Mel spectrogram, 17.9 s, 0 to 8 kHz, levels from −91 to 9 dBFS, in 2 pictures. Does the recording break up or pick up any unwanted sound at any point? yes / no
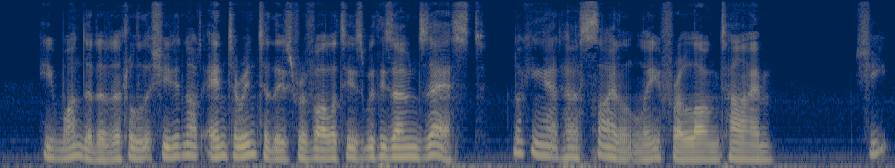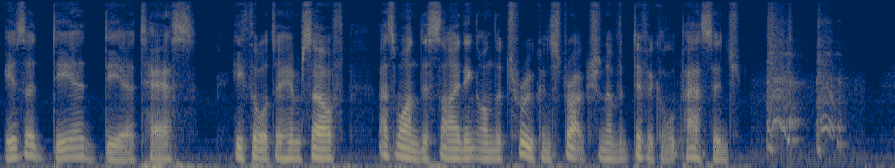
yes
